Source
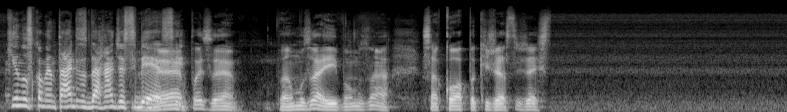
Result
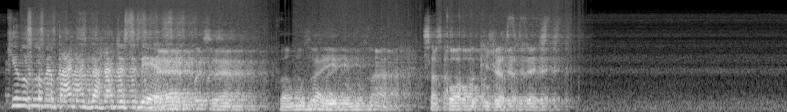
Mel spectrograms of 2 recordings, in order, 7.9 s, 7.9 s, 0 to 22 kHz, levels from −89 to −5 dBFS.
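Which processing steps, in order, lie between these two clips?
0:02.83–0:03.33: drawn EQ curve 800 Hz 0 dB, 1,300 Hz −14 dB, 2,400 Hz −7 dB
reverb whose tail is shaped and stops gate 480 ms falling, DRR 7.5 dB
feedback echo at a low word length 122 ms, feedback 55%, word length 6 bits, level −4 dB
level +2 dB

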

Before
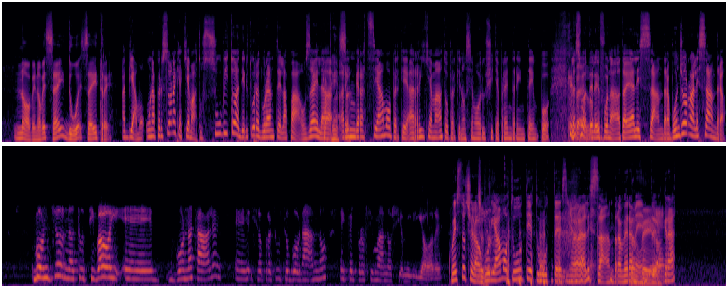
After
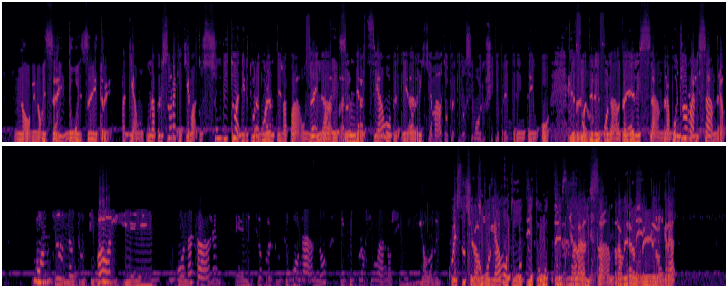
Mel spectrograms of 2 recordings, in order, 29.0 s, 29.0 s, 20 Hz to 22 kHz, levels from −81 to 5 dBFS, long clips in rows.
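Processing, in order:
spectral magnitudes quantised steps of 30 dB
0:08.38–0:10.25: high-pass filter 950 Hz 12 dB per octave
frequency shifter −420 Hz
slew-rate limiting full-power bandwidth 58 Hz

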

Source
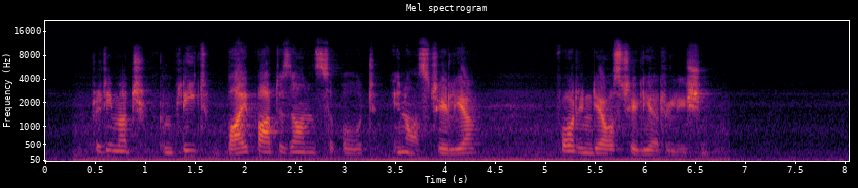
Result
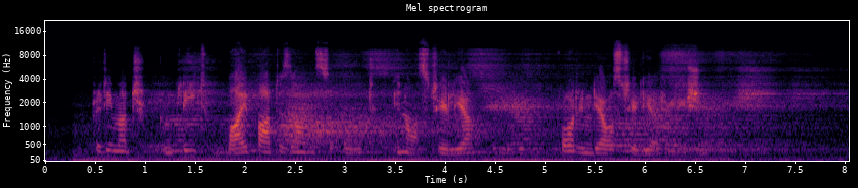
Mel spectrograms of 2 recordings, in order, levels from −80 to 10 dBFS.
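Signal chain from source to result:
feedback delay with all-pass diffusion 601 ms, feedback 42%, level −8 dB
one half of a high-frequency compander decoder only
level −8 dB

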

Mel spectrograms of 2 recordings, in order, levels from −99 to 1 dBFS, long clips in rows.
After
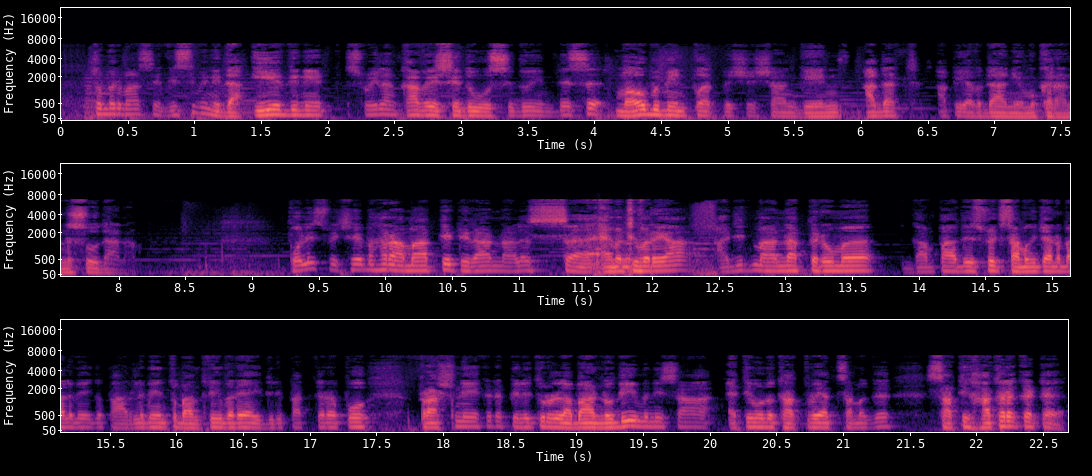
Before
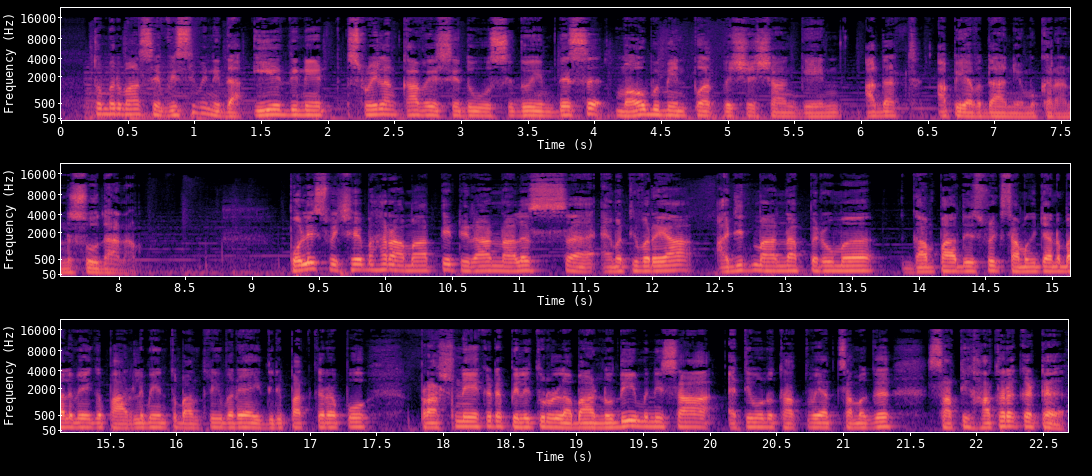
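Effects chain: hearing-aid frequency compression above 1,200 Hz 1.5 to 1
amplitude tremolo 0.68 Hz, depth 81%
0:10.98–0:12.65: background raised ahead of every attack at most 26 dB per second
level −4.5 dB

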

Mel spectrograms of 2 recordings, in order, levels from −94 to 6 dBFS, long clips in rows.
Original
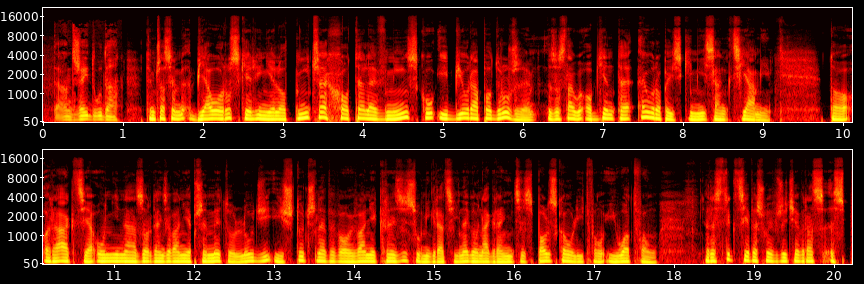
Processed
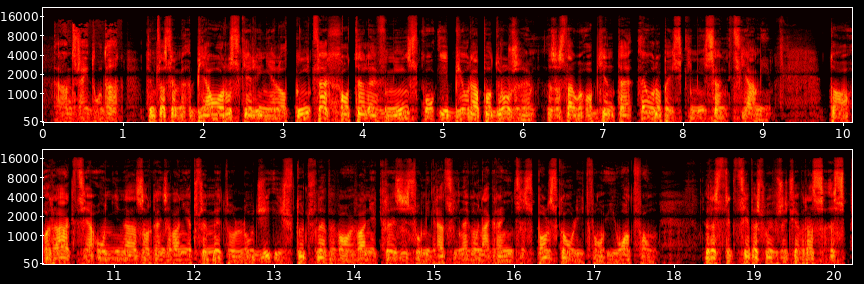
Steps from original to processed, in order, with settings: phaser with its sweep stopped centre 400 Hz, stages 8
gate on every frequency bin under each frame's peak −15 dB weak
one half of a high-frequency compander decoder only
level +7 dB

